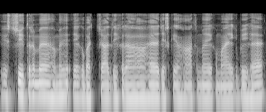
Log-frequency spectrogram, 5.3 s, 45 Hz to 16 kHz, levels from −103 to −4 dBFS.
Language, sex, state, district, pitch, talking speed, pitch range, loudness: Hindi, male, Jharkhand, Deoghar, 95 Hz, 180 wpm, 95-100 Hz, -20 LUFS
